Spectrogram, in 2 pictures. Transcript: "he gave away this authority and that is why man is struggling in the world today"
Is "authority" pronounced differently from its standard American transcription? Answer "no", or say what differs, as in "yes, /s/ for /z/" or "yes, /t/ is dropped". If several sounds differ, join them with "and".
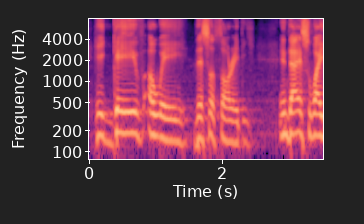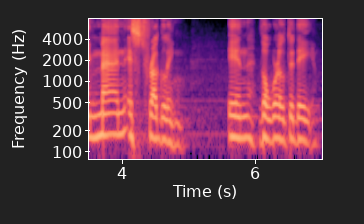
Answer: no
